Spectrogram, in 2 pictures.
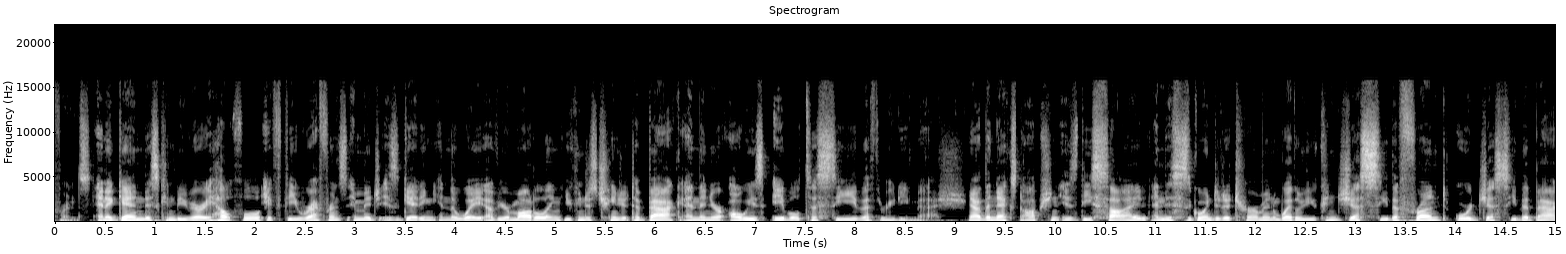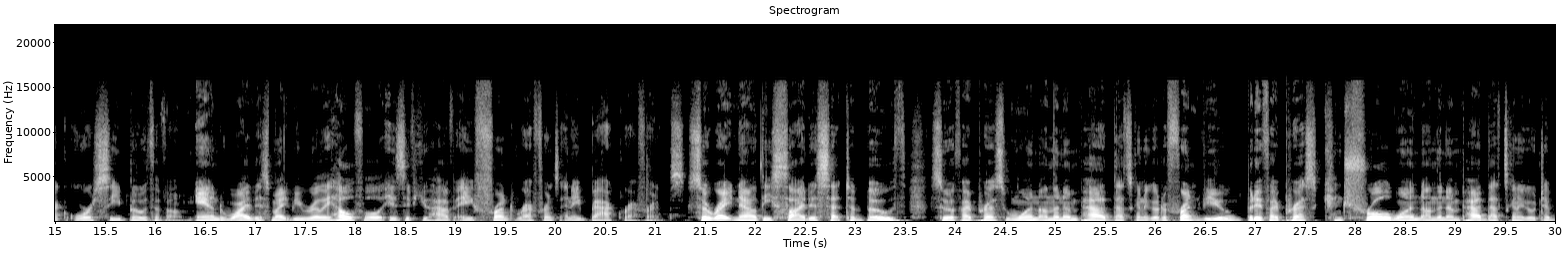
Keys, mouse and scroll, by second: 2.0-6.0 middle drag, 6.0 right click, 6.5 s, 7.0 g, 8.4-10.9 shift+middle drag, 12.3-15.5 middle drag, 15.5 scroll down 1, 15.7-21.3 shift+middle drag, 21.3-22.5 scroll up 1, 22.5-22.9 scroll up 1, 22.9-26.1 drag, 26.1-28.7 shift+middle drag, 28.7 ctrl+KP_1.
